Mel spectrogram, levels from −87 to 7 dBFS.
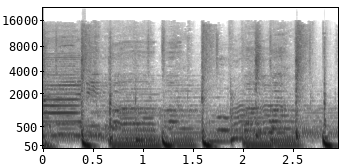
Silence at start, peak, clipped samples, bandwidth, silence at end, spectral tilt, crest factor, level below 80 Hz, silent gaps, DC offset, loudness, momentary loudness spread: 0 s; 0 dBFS; under 0.1%; 16 kHz; 0 s; -5 dB/octave; 10 dB; -14 dBFS; none; under 0.1%; -13 LUFS; 3 LU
